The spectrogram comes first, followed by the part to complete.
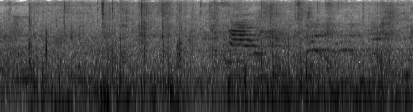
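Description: A chicken gives one short call, stepping down in pitch, about halfway through, over faint scattered clicks and scuffs.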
